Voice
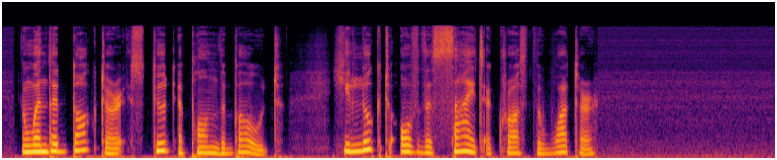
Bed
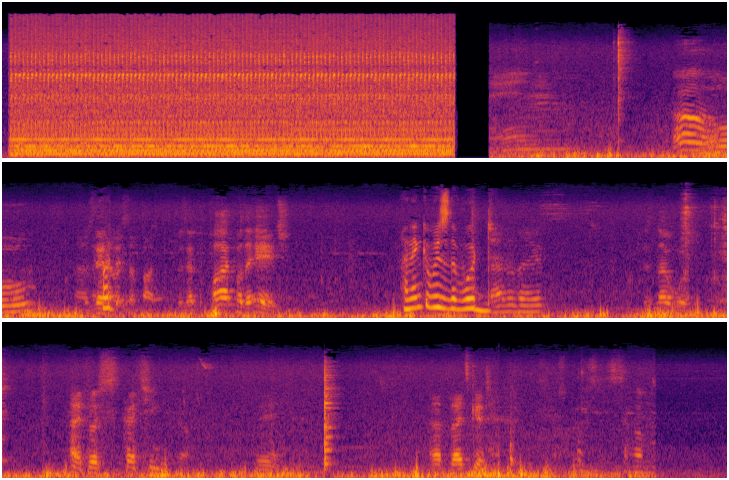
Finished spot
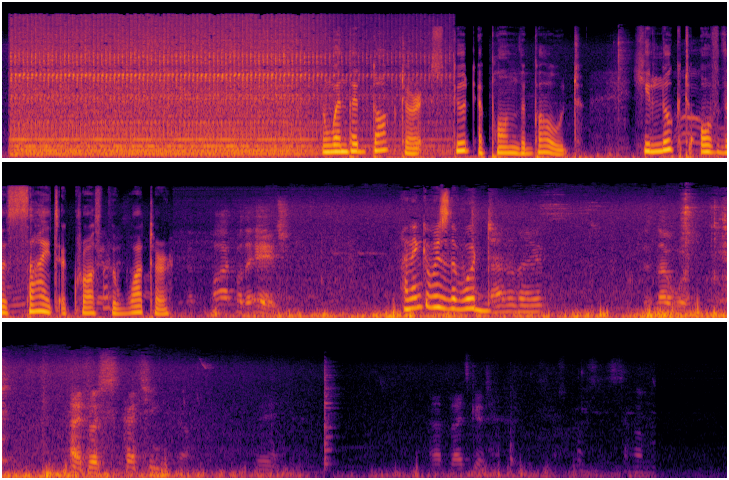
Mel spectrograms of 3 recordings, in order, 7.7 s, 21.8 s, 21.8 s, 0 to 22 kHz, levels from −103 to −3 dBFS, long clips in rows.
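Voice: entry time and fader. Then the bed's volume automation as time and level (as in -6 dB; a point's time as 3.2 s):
3.00 s, -5.0 dB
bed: 2.87 s -6 dB
3.48 s -18.5 dB
9.18 s -18.5 dB
9.97 s -0.5 dB
15.37 s -0.5 dB
17.88 s -26.5 dB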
